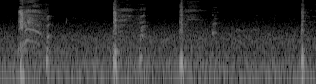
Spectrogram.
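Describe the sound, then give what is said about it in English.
Four short, sharp coughs spaced unevenly over a few seconds, moderately loud, with a raspy, throaty edge and quiet background in between. “when are you going to get that cough checked out?”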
